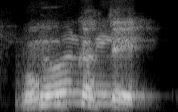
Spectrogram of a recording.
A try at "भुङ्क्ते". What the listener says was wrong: It is just half. Bhunkte, Bhunkte. bhunkate you do. Bhunkate nahi, bhunkte.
